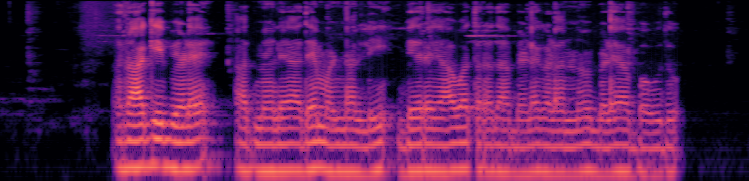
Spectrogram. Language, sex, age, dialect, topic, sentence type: Kannada, male, 18-24, Coastal/Dakshin, agriculture, question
